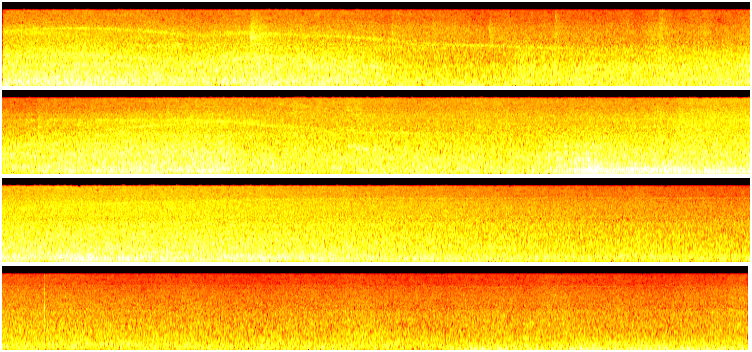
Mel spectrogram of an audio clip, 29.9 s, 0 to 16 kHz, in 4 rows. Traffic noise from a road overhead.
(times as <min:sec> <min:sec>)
0:19.2 0:29.9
